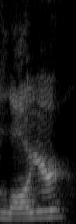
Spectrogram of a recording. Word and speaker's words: lawyer: So, how do you pronounce the first syllable of lawyer that rhymes with boy or rhymes with flaw?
